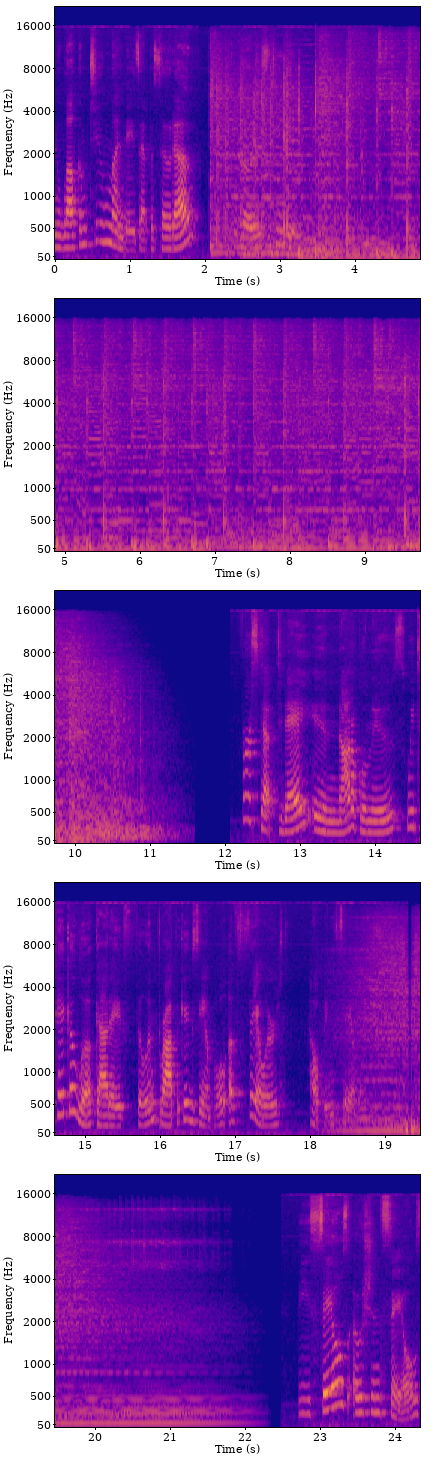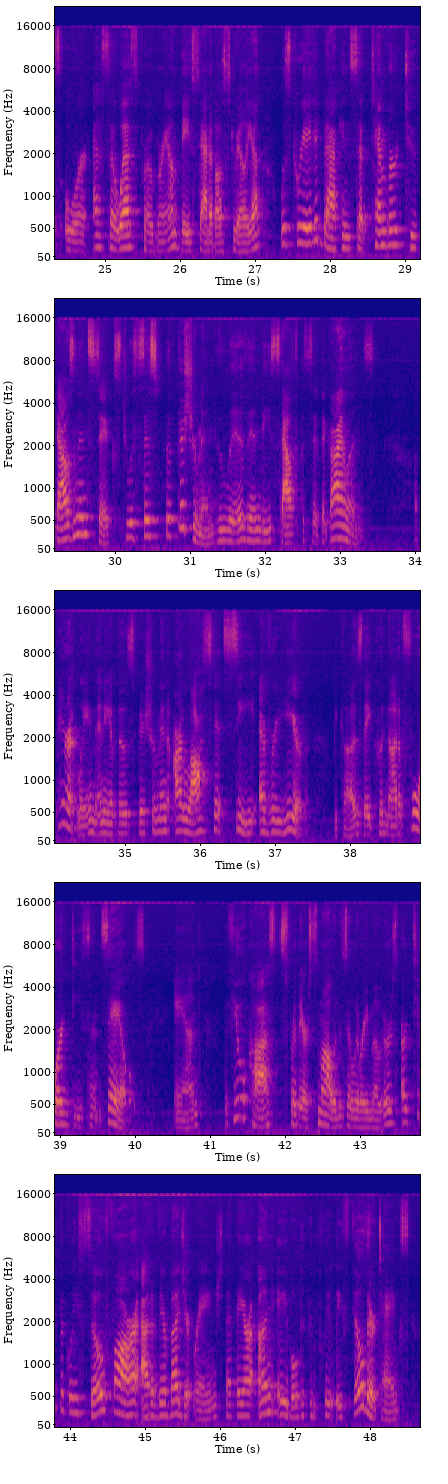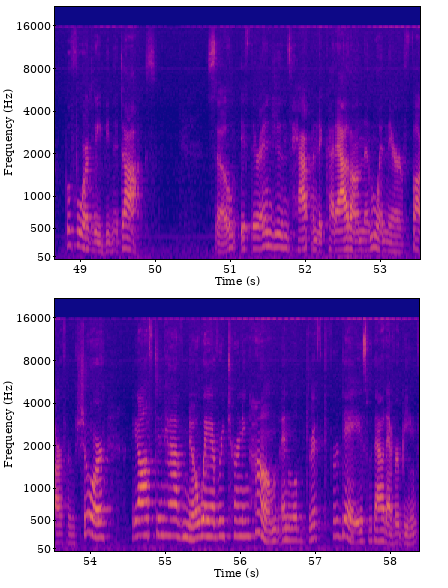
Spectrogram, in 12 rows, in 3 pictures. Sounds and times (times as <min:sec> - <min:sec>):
Speech: 0:00.0 - 0:03.5, 0:12.2 - 0:18.8, 0:22.7 - 0:50.0, 0:50.7 - 0:58.3.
